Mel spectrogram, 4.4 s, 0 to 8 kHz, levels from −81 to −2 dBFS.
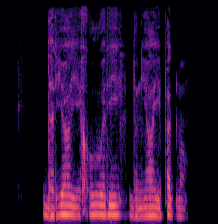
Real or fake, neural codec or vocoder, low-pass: fake; vocoder, 44.1 kHz, 80 mel bands, Vocos; 7.2 kHz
